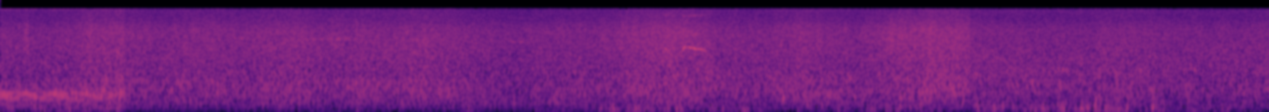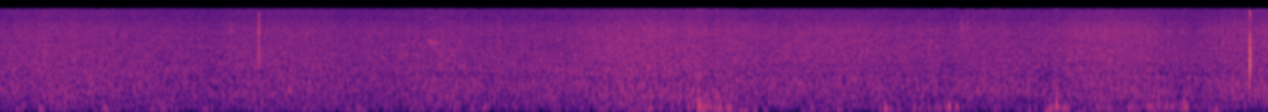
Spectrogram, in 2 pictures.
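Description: Wind buffeting the microphone over steady outdoor noise, with heavier gusts near the end. A faint steady hum stops about a second and a half in.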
